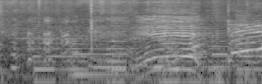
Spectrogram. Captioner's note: woman laughing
